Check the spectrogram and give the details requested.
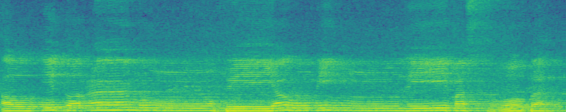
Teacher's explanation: Itu diakhiri dengan tak marbutoh, yang mana kalau tak marbutoh di akhir ayat diganti dengan huruf H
